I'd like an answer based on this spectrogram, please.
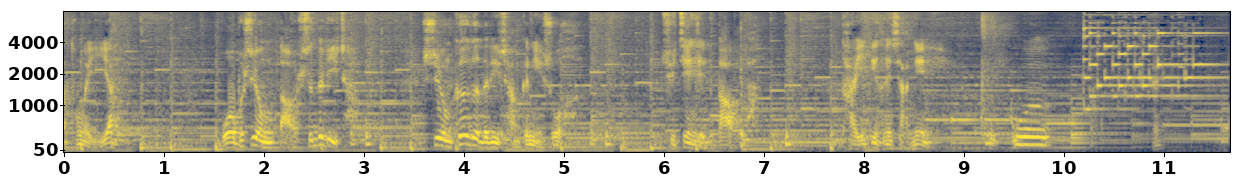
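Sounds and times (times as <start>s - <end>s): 
speech: 0.0s - 0.9s, 1.6s - 7.2s, 7.9s - 10.0s
phone electronic ringtone: 10.2s - 11.6s.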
